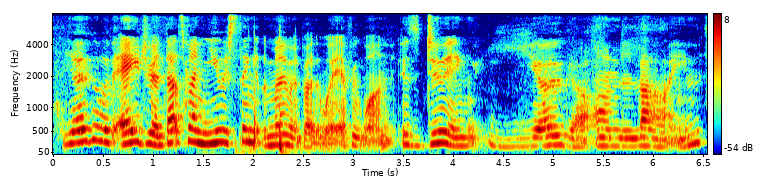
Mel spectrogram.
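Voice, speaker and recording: A woman hosts a live online reading as a casual livestream from a home room with a desk and piano. Her mid-range voice moves at a moderate pace over soft music and a noisy background. She chats, mutters to herself as she goes and comes across as apologetic.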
